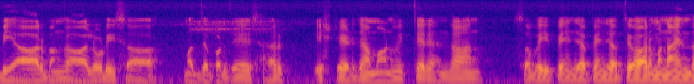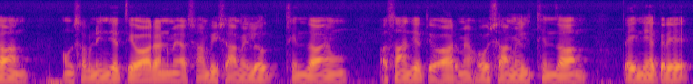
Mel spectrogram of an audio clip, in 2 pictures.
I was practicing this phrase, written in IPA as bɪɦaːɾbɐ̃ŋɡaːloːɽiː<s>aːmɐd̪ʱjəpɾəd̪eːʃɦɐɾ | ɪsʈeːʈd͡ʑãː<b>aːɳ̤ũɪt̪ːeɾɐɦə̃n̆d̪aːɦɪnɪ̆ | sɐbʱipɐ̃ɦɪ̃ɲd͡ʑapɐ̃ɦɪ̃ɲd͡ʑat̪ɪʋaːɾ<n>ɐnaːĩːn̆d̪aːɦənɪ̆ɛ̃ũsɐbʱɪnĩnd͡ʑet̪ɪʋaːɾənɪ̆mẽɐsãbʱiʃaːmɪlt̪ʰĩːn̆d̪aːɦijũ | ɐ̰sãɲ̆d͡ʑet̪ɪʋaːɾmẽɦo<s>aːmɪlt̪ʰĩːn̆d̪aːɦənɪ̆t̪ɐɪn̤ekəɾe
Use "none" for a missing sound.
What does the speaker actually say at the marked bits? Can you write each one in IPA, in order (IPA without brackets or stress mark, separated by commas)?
s, m, m, ʃ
